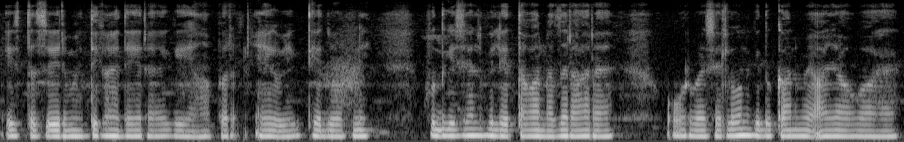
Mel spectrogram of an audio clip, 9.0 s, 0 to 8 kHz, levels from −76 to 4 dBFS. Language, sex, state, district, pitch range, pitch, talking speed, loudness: Hindi, male, Rajasthan, Nagaur, 125-130 Hz, 130 Hz, 210 wpm, -17 LUFS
